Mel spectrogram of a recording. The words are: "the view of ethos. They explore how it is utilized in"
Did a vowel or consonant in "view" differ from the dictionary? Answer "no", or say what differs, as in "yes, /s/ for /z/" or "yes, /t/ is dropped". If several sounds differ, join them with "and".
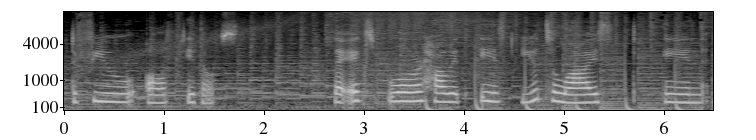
yes, /f/ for /v/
